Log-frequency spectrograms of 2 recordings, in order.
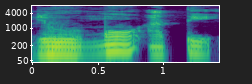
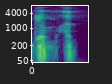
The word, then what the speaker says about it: jumu'ati: aku ba'da setelah sholatil jumu'ati. Ini bacanya jumu'ati ya, bukan Jumat. Jumu'ati.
